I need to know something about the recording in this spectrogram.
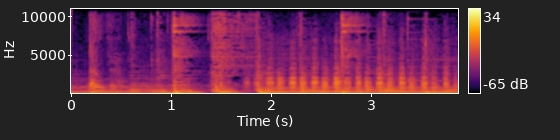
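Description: A Boston Terrier snores and snorts, a steady run of rough, raspy breaths in a quick repeating rhythm with no one talking.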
